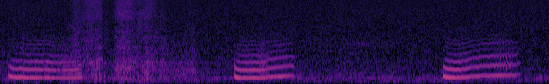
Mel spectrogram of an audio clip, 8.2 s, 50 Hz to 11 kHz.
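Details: Cat asleep with drawn-out, squeaky whistling snores about every three seconds, roughly 19 a minute, with a brief rustle between.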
